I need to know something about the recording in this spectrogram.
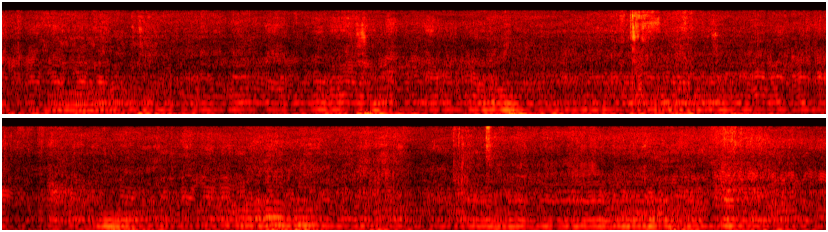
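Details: Bees droning within their hive, taken on a USB microphone; a loud, constant low hum with ringing overtones, slightly pulsing in strength, with a few faint clicks scattered through.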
